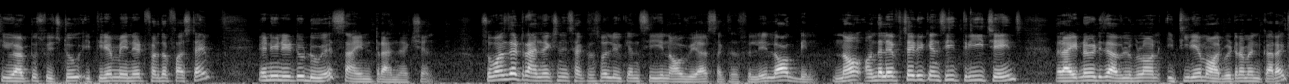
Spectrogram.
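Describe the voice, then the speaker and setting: A man's voice: on the high side, a little mellow. A man with an Indian accent hosting a crypto channel, talking through a screen-recorded tutorial step by step with frequent hesitations. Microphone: voice-over on desktop screen capture.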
